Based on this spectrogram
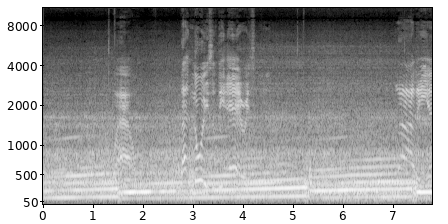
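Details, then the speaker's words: McLaren 675LT on its first road test after an engine rebuild, in Sport mode using manual gear changes: strong pull with pitch climbing cleanly through each gear, instantaneous shifts, loud intake rush, no knocks or rattles; healthy under load. "hell I mean that power and the transfer is so nice and the manual mode you've got there of being able to change gear it's instantaneous there's no lag in the change"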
